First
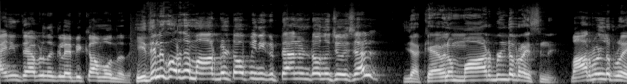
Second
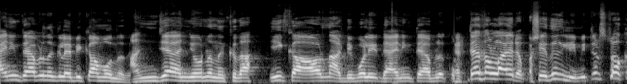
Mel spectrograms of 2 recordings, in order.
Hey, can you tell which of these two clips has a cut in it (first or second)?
second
